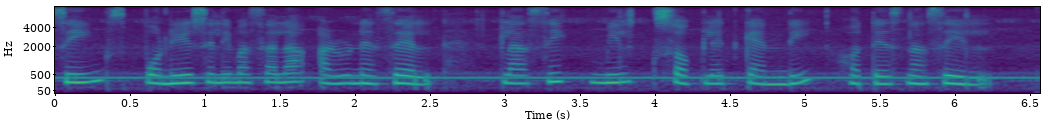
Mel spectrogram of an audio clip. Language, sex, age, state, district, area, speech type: Assamese, female, 18-30, Assam, Jorhat, urban, read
